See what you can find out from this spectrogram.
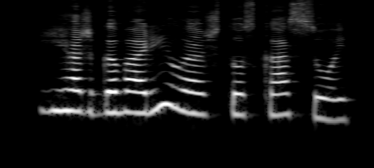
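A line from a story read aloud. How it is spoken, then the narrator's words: Whispering from a corner. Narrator (Russian): прошептала мистификантка из угла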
